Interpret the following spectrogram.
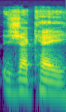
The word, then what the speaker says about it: Jacquet: Yeah, it's uh, Jac, that's how you say it.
